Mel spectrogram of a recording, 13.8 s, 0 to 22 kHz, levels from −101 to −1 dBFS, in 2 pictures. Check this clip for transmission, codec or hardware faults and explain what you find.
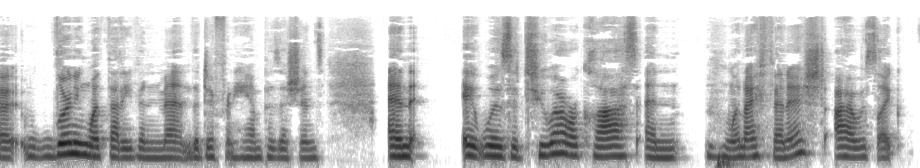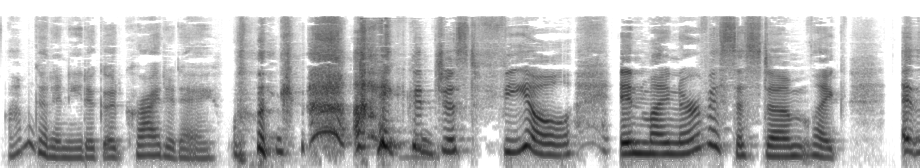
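Nothing stood out on listening to this speech clip.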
